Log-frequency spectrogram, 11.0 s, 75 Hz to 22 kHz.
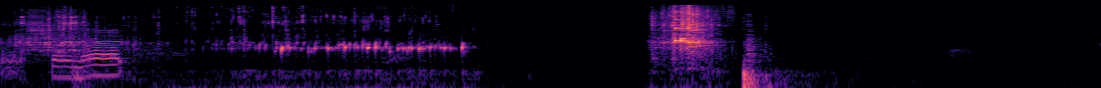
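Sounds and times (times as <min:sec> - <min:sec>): liquid pouring into a glass: 0:00.2 - 0:05.0.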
